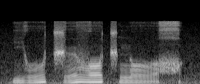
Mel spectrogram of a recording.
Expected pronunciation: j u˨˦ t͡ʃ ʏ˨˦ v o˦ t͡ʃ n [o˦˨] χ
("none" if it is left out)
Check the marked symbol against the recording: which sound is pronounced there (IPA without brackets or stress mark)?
o˦˨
